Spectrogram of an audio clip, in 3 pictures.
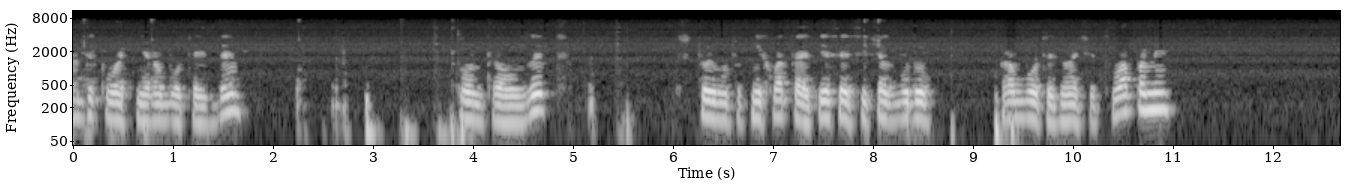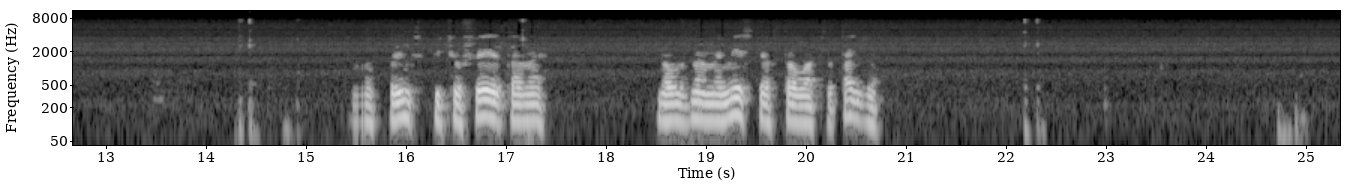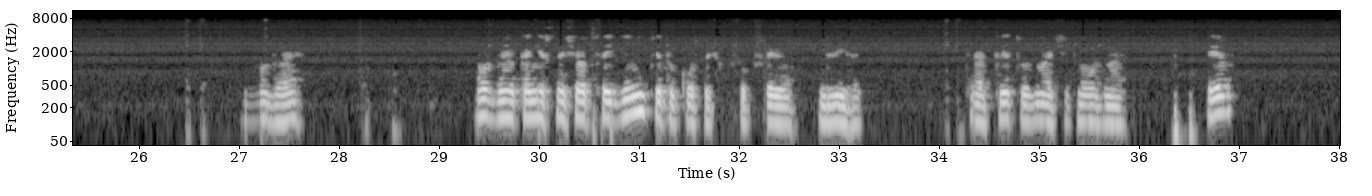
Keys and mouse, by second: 0.8-2.3 middle drag, 3.8 ctrl+z, 5.6 KP_3, 7.9 click, 9.3 g, 15.0-17.3 middle drag, 22.2 click, 24.7 r, 26.6 click, 27.3-28.3 middle drag, 30.6 KP_3, 34.2 click, 36.3 r.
